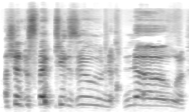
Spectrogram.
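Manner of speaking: high, wailing mock lament; hammed-up cry of defeat; mock despair. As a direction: wail it in playful despair, dragging out the "No". Mock lament at losing a viewer.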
